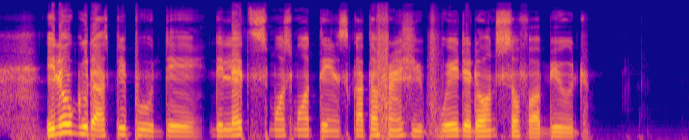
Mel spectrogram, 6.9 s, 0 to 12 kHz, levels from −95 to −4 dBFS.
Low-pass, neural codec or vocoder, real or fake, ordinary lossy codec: 10.8 kHz; none; real; none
